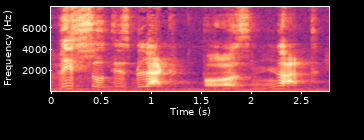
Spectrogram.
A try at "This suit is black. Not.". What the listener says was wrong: No, you don't say pause. This suit is black. That's a pause. Not.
